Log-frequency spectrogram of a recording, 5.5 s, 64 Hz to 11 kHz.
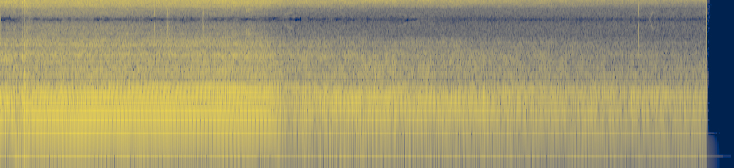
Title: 1996 cobra exhaust leak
